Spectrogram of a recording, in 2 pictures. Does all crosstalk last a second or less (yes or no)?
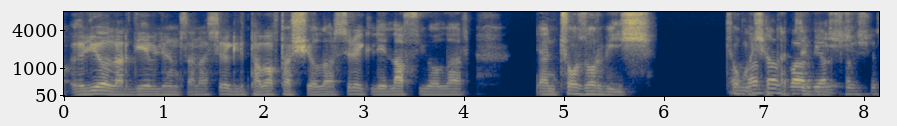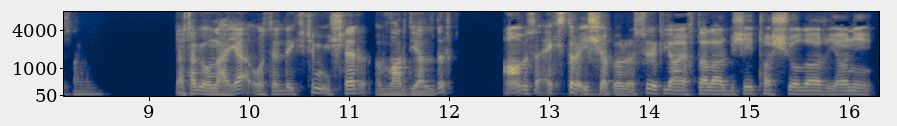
no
